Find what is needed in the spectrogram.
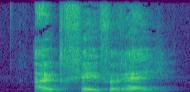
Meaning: publisher, especially a publishing house or publishing company
- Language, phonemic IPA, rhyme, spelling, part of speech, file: Dutch, /ˌœy̯txeːvəˈrɛi̯/, -ɛi̯, uitgeverij, noun, Nl-uitgeverij.ogg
